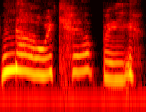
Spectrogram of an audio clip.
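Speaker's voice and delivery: high, loud cry of mock horror; aghast. Friends retelling their horror at the reveal, aghast. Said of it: "we were aghast".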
